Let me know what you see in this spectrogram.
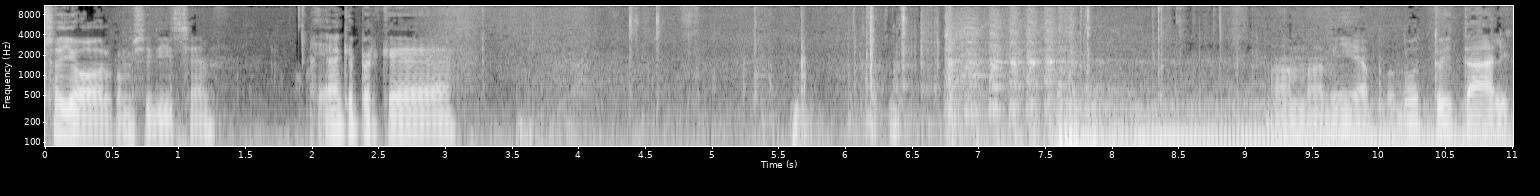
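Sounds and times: car starter cranking: 0:06.2 - 0:09.5
car engine idling: 0:06.8 - 0:11.0.

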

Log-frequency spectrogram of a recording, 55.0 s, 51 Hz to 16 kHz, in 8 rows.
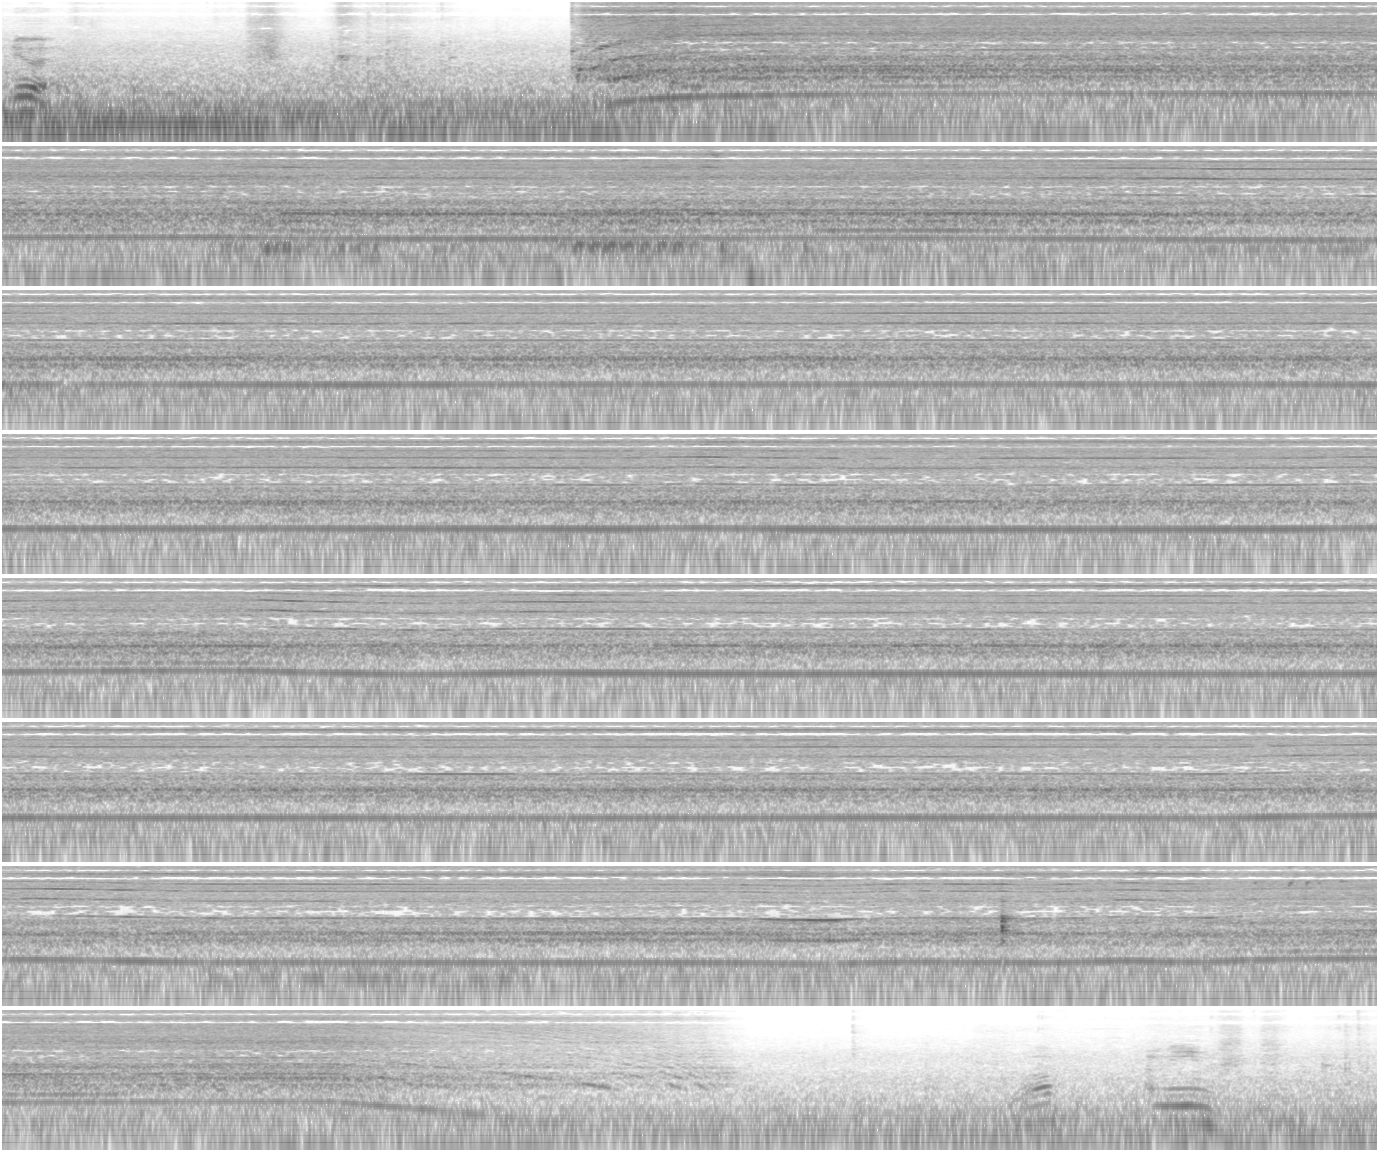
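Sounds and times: drill press motor drilling steel: 0:02.8 - 0:51.8.

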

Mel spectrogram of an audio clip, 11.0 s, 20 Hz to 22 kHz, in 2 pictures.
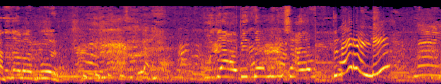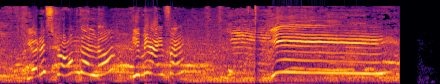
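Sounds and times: young children talking and calling: 0:00.0 - 0:10.5.

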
